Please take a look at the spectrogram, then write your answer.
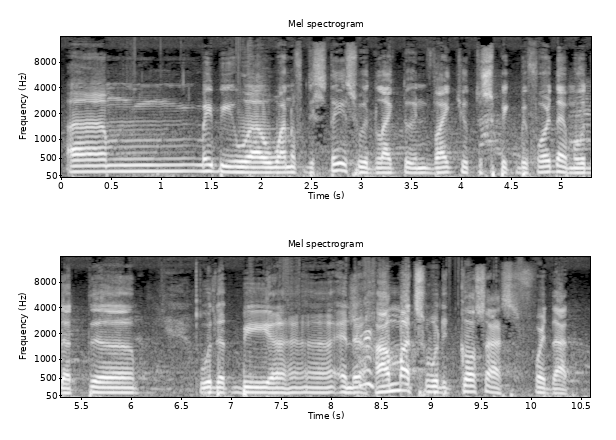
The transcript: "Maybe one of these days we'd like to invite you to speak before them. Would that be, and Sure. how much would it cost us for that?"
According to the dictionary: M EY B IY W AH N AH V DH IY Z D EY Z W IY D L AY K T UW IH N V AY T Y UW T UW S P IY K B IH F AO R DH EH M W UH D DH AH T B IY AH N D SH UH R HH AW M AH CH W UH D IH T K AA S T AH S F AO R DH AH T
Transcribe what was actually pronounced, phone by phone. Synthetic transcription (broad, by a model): M EY B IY W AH N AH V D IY S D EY S W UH D L AY K T UW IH N V AY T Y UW T UW S P IY K B IH F AO R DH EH M W UH D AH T B IY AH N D HH AW M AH CH W UH D IH T K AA S AH S F AO R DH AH T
